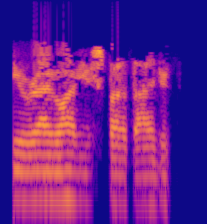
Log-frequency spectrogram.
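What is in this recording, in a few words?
Incident Tactical 1, Scanner audio recording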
